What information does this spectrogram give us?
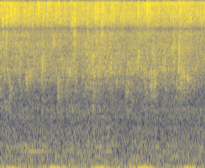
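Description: Water runs steadily from a tap for a shower while the bathing temperature is being adjusted. It makes an even, continuous hiss with no breaks and no voices.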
